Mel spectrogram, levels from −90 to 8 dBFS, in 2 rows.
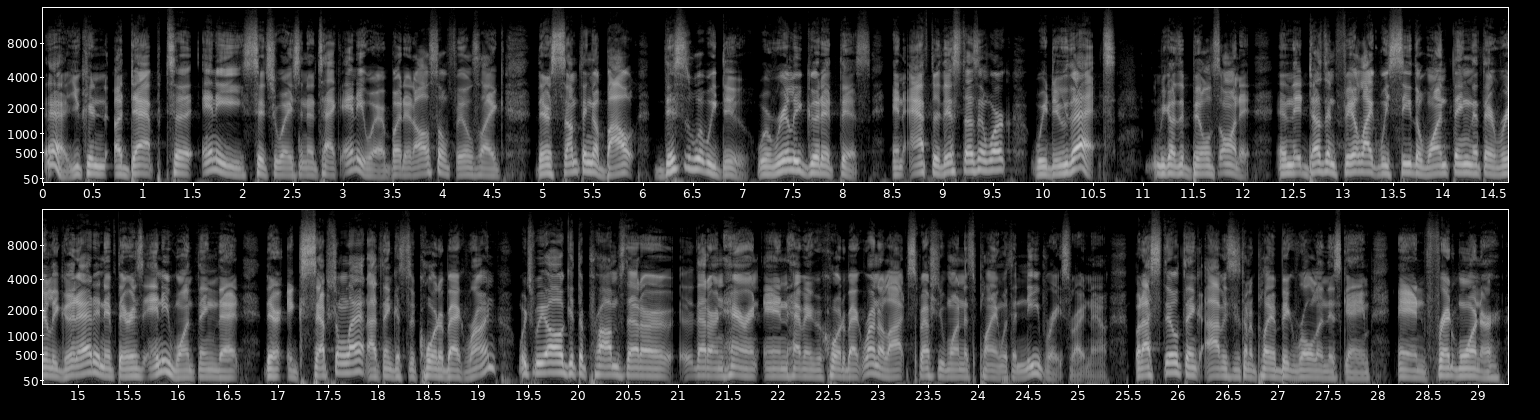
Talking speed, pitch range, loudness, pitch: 240 wpm, 110-135 Hz, -26 LUFS, 120 Hz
